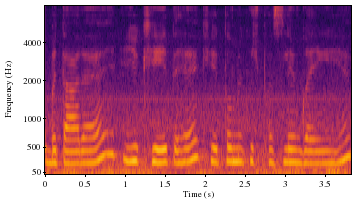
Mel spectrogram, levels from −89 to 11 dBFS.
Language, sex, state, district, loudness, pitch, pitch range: Hindi, female, Bihar, Gopalganj, -14 LUFS, 230 Hz, 220-250 Hz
